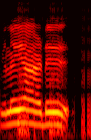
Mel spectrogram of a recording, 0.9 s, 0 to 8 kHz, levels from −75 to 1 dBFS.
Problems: constant background noise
